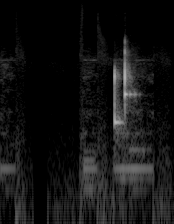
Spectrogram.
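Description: A short electronic beep, one quick blip about one and a half seconds in, over a faint low hum.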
